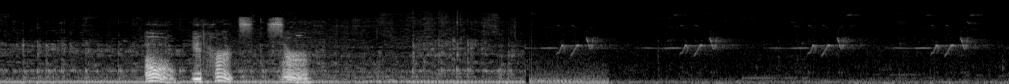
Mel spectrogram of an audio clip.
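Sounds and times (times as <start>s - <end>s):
low rumble: 0.0s - 6.2s
bird chirping call: 4.1s - 10.0s.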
